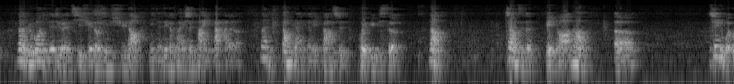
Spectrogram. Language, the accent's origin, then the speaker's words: Chinese; Taiwan; 尤其是我们台湾人啊，真的是全世界的这个父子最大消费者之一啊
